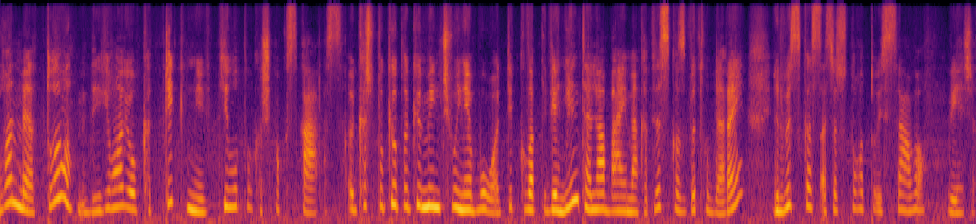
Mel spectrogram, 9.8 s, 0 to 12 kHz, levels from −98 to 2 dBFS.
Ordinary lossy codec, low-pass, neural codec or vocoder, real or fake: Opus, 64 kbps; 10.8 kHz; codec, 16 kHz in and 24 kHz out, 0.8 kbps, FocalCodec, streaming, 65536 codes; fake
